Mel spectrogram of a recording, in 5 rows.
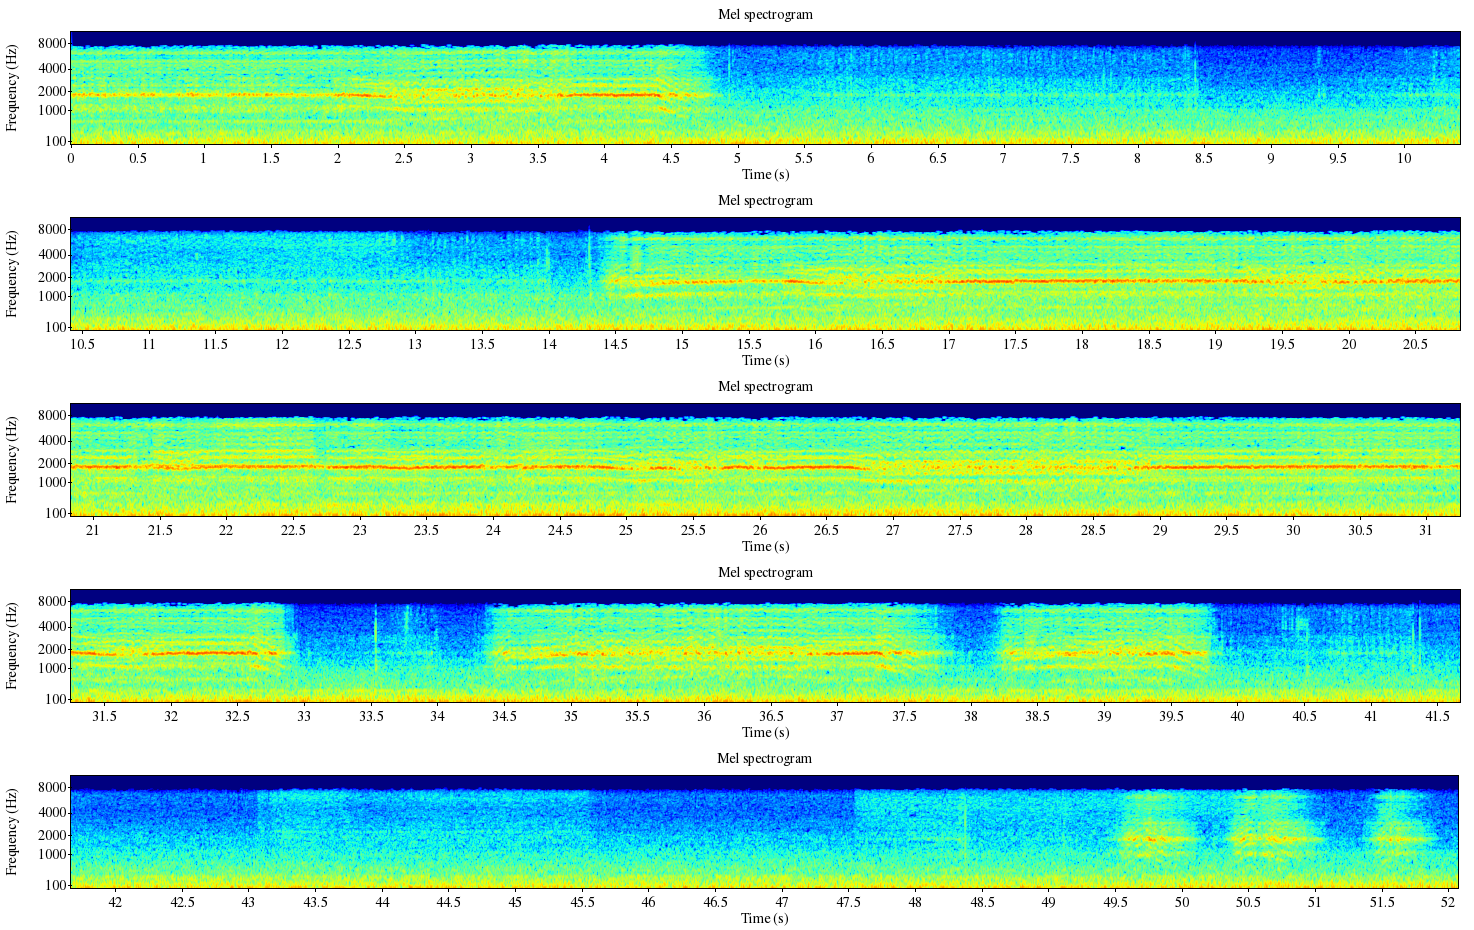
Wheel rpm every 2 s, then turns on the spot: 160, 160, 40, 20, 10, 30, 20, 110, 160, 160, 160, 160, 160, 160, 160, 160, 70, 110, 110, 100, 10, 0, 0, 10, 20, 30.
4-8 10-14 32-34 40-42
